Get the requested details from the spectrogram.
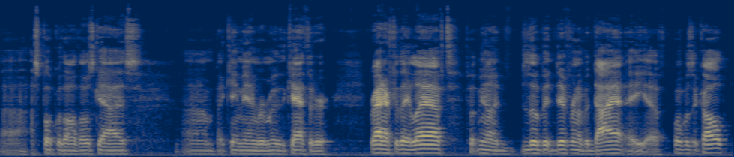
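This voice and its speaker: Deep-voiced American man, plain-spoken. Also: little pitch movement, moderate pace, vocal fry. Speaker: vlogger recovering from surgery. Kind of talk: casual personal video update. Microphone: camera on a stand with ring light.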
